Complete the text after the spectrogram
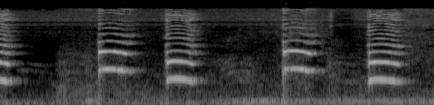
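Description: A mouse-deer call: four bright, tonal squeals, each brief with a slight rise and fall, spaced unevenly about a second apart. The clear voice serves to attract, over a faint low background hum.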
